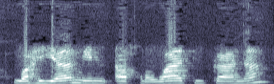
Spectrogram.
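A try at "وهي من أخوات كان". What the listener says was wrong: Akha ya, akhawat bukan akhwat. Ya, itu salah ya.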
